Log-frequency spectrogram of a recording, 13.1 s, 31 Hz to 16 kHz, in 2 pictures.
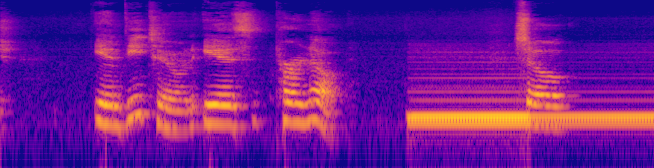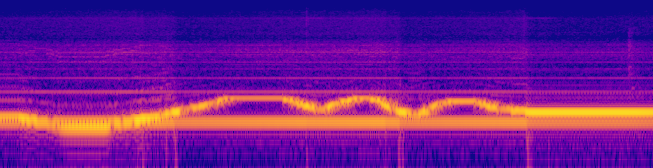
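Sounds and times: detuned synthesizer tone stepping: 4.0s - 13.0s
steady low synthesizer tone: 4.0s - 13.0s.

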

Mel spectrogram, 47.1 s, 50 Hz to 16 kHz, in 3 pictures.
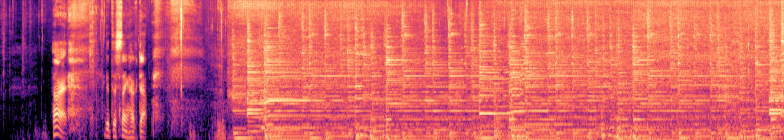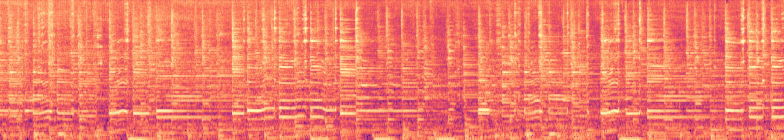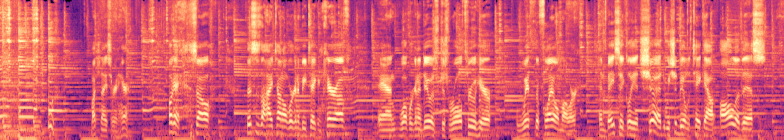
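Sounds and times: melody over bass pulse: 4.6s - 33.1s.

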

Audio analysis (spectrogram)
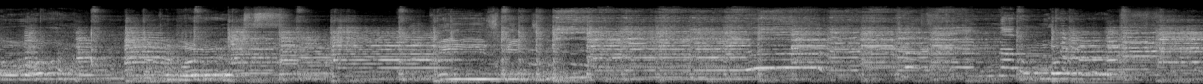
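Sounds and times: man singing into microphone: 0.0s - 3.0s, 4.1s - 6.2s, 7.3s - 11.6s
instrumental accompaniment: 0.0s - 12.0s.

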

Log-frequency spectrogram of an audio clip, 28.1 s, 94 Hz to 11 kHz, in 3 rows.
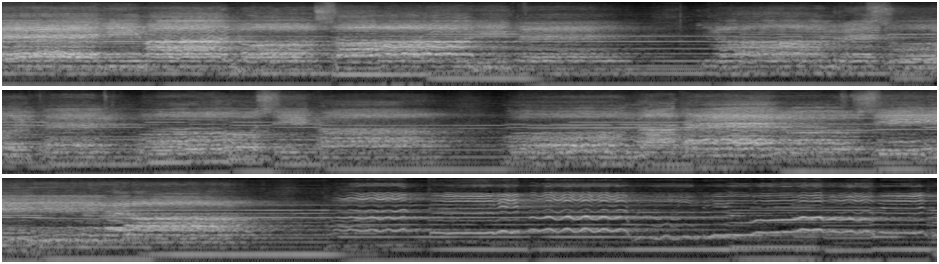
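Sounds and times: choir singing held notes: 0.0s - 23.6s.

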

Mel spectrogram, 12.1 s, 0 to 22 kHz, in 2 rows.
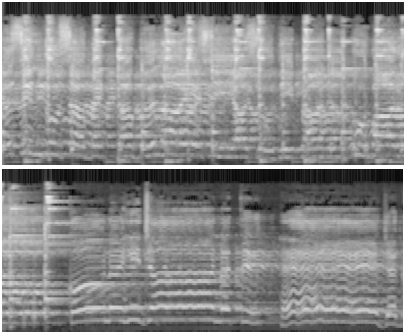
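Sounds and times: steady drum beat: 0.0s - 6.8s.

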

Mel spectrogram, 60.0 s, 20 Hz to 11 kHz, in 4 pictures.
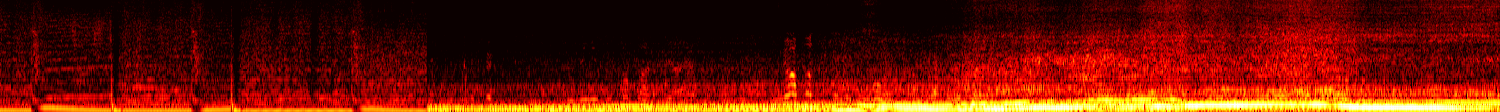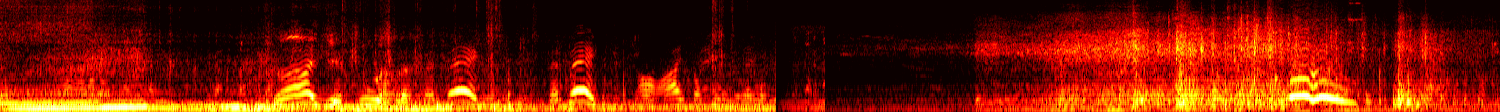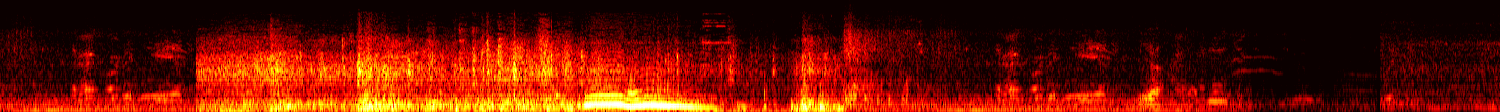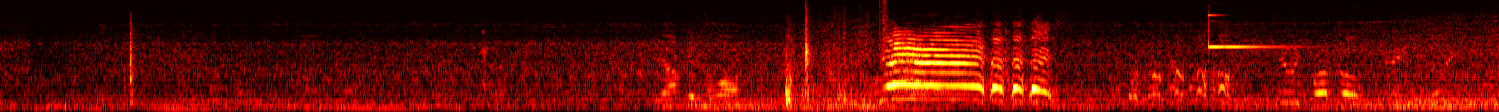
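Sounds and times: vehicle engine revving: 3.6s - 33.2s, 33.8s - 42.4s
vehicle rolling over clattering: 15.0s - 22.8s, 24.7s - 42.3s, 49.6s - 54.0s
people shouting: 27.9s - 28.6s, 42.1s - 43.0s, 53.8s - 55.0s.

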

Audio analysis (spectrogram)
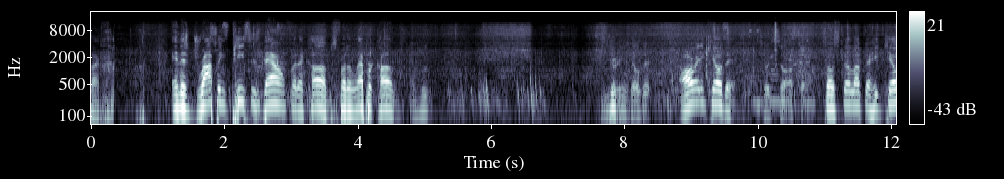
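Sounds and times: faint voices from phone speaker: 10.0s - 11.1s.

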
